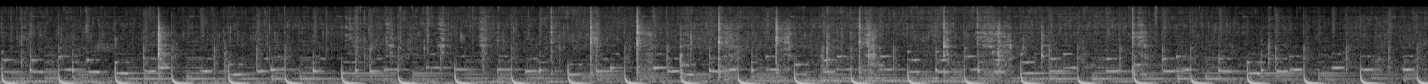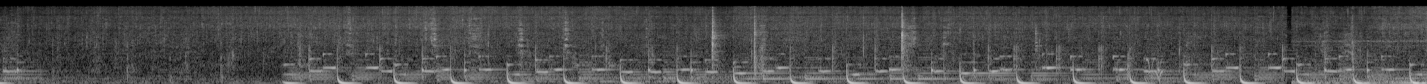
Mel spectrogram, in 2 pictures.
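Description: Background music with a steady beat over garlic and chopped aromatics sizzling in a metal wok, with a metal spatula clicking and scraping against the pan as they are stirred. The music drops out for a few seconds about halfway, leaving just the frying.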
